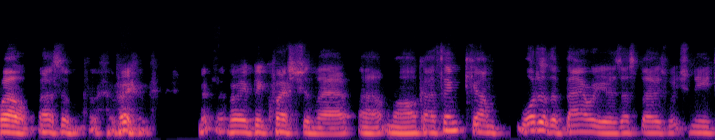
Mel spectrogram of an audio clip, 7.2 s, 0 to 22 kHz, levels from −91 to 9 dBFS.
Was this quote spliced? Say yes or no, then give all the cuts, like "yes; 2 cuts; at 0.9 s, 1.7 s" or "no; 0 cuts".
yes; 1 cut; at 5.1 s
